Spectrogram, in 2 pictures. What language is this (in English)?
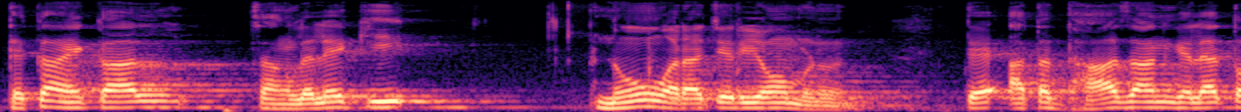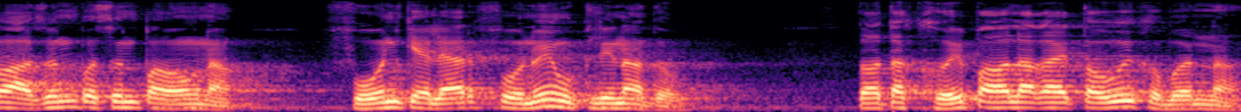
Konkani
